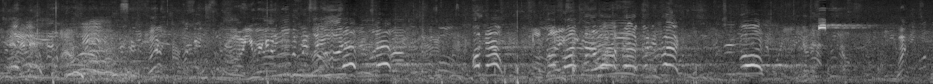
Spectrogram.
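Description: Players and spectators shouting and calling on a soccer field, several voices overlapping throughout. A short high whistle sounds near the end.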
